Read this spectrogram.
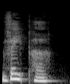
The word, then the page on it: vapour: British English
